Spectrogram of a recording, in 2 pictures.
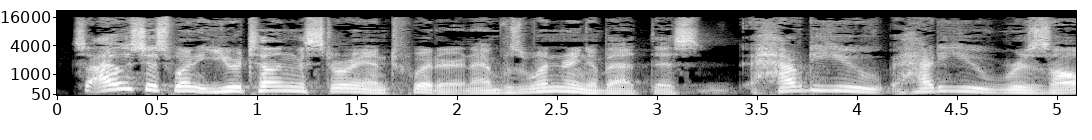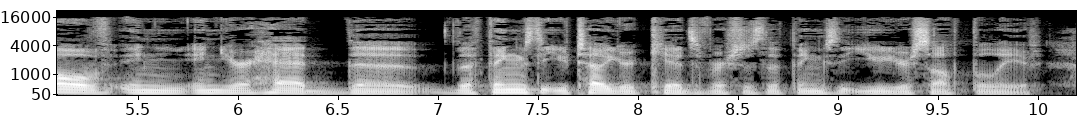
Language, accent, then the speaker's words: English; Colorado, United States; also born or lived in Denver; I grew up in Colorado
